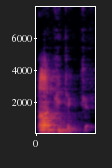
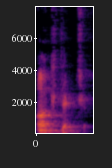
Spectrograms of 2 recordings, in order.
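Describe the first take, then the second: First: The stress is on the first syllable. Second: The same.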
